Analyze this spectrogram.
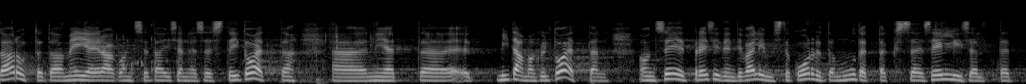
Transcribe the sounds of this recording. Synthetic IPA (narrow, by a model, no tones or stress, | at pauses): ɑɑɾut̪ːˑɑd̪̥ɑme̞jee̞ɾɑko̞nd̪̥se̞d̪̥ɑise̞nese̞st̪e̞jt̪o̞e̞t̪ːˑɑ | niːe̞t̪ːet̪mid̪̥ɑmɑkylt̪o̞e̞t̪ːˑɑno̞nse̞ːt̪̚pre̞sʲid̪e̞nd̪ivɑlʲimist̪e̞ko̞rd̪ɑmuːd̪̥e̞t̪ːˑɑksese̞lʲːise̞lt̪ːˑe̞t̪ːˑ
